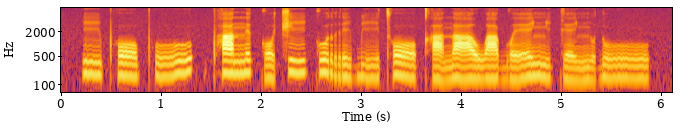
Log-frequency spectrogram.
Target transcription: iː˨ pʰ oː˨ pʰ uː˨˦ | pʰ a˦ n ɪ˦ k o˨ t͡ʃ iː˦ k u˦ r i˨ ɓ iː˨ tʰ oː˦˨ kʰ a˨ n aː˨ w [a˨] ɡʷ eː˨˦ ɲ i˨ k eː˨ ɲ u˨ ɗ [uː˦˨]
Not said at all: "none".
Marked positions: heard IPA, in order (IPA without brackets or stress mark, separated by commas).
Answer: a˨, uː˦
